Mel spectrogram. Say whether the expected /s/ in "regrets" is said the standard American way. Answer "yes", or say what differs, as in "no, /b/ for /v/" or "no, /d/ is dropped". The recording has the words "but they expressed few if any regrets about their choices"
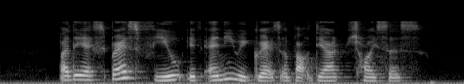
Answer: yes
